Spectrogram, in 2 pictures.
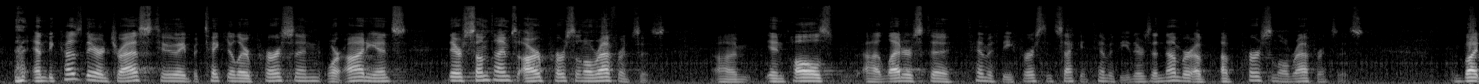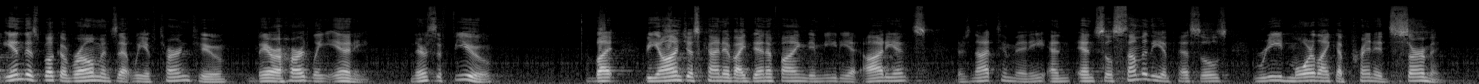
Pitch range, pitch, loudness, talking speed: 135-170 Hz, 150 Hz, -24 LUFS, 155 wpm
